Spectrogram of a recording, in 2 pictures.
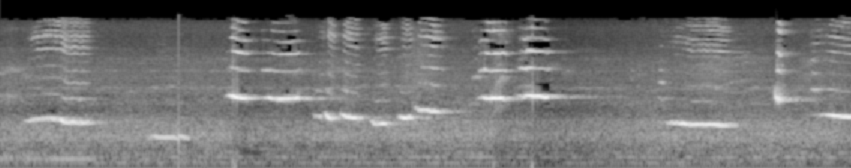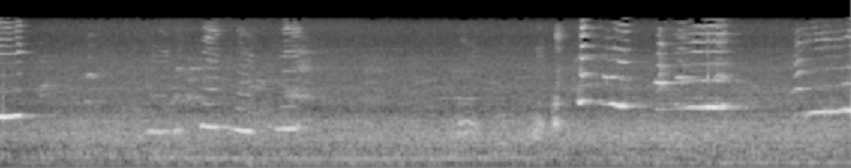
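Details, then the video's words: Young pied butcherbird practising its song: a rambling sequence of clear fluted whistles, alternating high and low notes, some slurred upward or downward, delivered in short phrases with brief pauses, with faint background hum. "Juvenile Pied Butcherbird Singing"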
